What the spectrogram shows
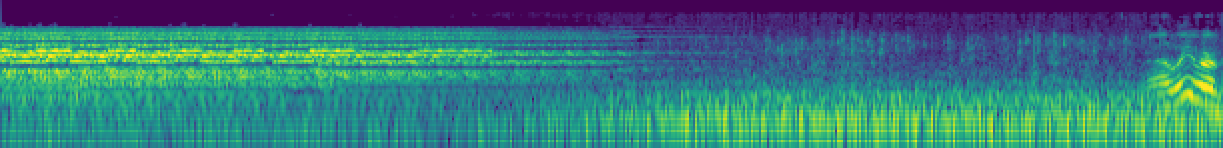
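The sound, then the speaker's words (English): A motorboat engine drones steadily with a strong, even hum, then gives way to rougher churning and rushing water noise as the boat keeps running. “fortunate to find this boat at such a reasonable price.”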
